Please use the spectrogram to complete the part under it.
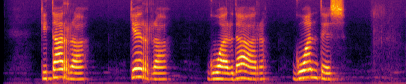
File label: spanish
